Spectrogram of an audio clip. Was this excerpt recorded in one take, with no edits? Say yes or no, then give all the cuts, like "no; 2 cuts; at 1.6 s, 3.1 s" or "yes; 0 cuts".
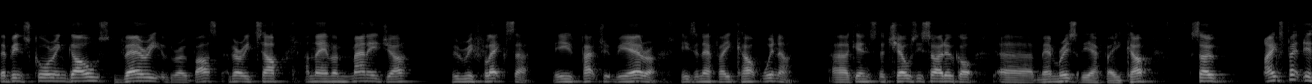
no; 6 cuts; at 1.1 s, 1.7 s, 2.3 s, 9.5 s, 9.9 s, 10.8 s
